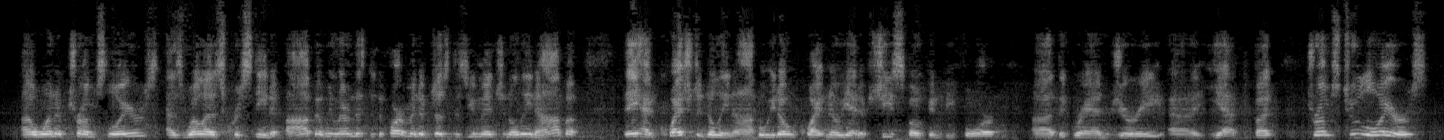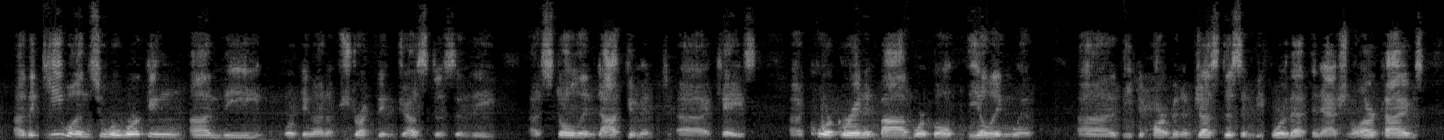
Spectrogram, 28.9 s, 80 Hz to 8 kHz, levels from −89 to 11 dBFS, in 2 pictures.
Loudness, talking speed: -21 LUFS, 175 wpm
